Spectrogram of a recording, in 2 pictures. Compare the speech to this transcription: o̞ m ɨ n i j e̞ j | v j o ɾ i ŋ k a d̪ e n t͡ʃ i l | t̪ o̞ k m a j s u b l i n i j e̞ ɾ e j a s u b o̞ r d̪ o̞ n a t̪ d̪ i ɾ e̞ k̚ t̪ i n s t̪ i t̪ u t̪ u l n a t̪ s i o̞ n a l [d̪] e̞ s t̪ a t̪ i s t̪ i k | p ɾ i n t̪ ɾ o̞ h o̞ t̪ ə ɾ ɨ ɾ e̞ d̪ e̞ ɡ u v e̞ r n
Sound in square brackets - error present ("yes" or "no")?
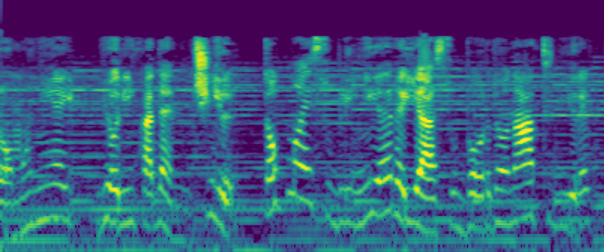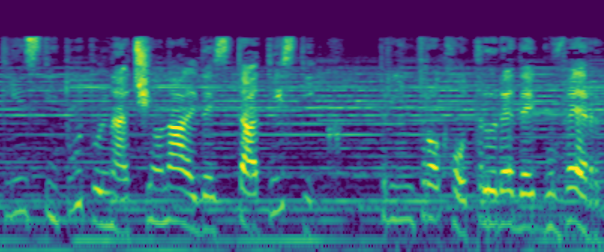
no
